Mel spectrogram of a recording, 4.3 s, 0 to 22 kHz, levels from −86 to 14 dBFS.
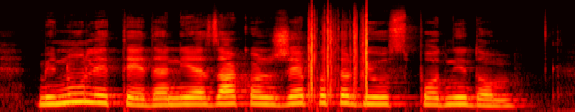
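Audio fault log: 2.31–2.76 s, cable scratch noise: just after "teden je zakon že", a burst of scratchy, rustling noise sits over the speech for about half a second. It runs about 5 dB below the speech. A worn cable or connector being moved is the likely cause, its contact resistance flickering rapidly.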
